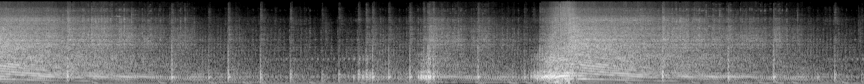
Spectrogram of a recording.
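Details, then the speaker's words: Honda CR250 two-stroke dirt bike on first start revving with metallic clatter from loose bolts everywhere, loose engine mounts, seats and silencer, and radiator support lacking rubber mounts. "cette chose est un rattletrap frickin obtenu des boulons lâche partout les sièges le bruit autour du silencieux n'a pas toute monture en caoutchouc sur ce support de radiateur ne sont pas très serrés ouais"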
